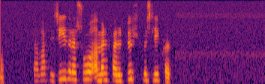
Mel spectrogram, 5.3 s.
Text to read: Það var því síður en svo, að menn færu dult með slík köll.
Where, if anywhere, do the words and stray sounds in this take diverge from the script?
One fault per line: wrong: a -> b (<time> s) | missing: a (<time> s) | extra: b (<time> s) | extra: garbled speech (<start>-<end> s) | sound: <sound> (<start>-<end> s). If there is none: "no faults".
no faults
